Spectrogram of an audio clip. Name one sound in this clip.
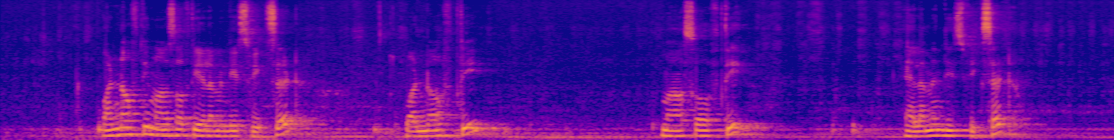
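A young man speaks calmly, in short phrases, close by.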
